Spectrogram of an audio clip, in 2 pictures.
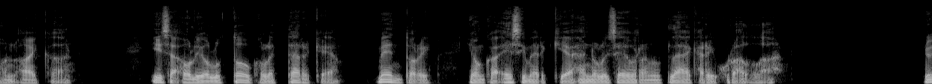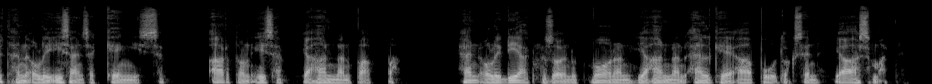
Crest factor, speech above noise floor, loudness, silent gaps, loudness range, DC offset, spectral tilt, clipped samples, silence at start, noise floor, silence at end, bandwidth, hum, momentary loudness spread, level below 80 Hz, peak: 18 dB; 57 dB; -24 LUFS; 8.30-9.07 s; 3 LU; under 0.1%; -6 dB/octave; under 0.1%; 0 s; -80 dBFS; 0.45 s; 16 kHz; none; 10 LU; -36 dBFS; -6 dBFS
